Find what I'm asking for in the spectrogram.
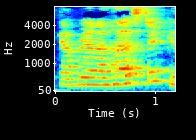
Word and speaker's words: Gabriela Herstik: Gabriela Herstik, is that how you say it? – Yes, ma'am.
